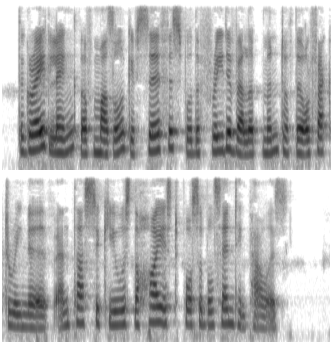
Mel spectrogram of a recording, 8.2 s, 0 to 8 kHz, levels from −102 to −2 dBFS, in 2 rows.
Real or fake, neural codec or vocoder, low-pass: real; none; 7.2 kHz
